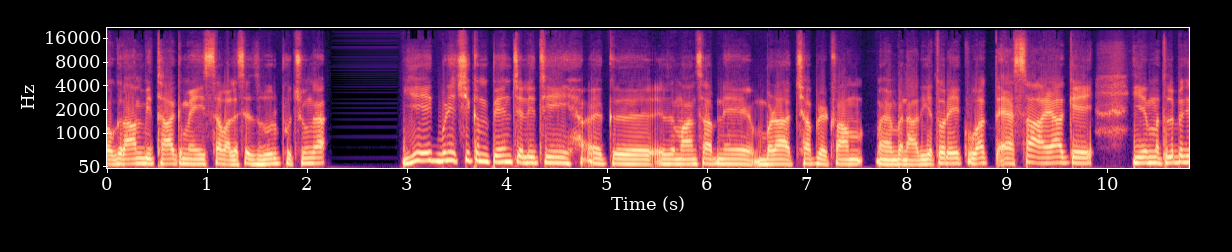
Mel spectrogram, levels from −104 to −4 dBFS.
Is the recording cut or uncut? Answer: uncut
